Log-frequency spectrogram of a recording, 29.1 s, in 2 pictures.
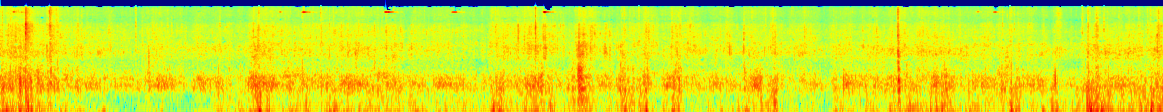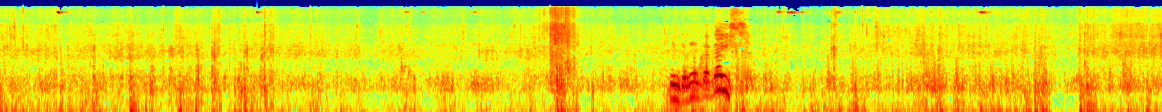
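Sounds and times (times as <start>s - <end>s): rumble of tyres and wind: 0.0s - 29.0s
bike knocking and clattering: 13.5s - 18.1s.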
